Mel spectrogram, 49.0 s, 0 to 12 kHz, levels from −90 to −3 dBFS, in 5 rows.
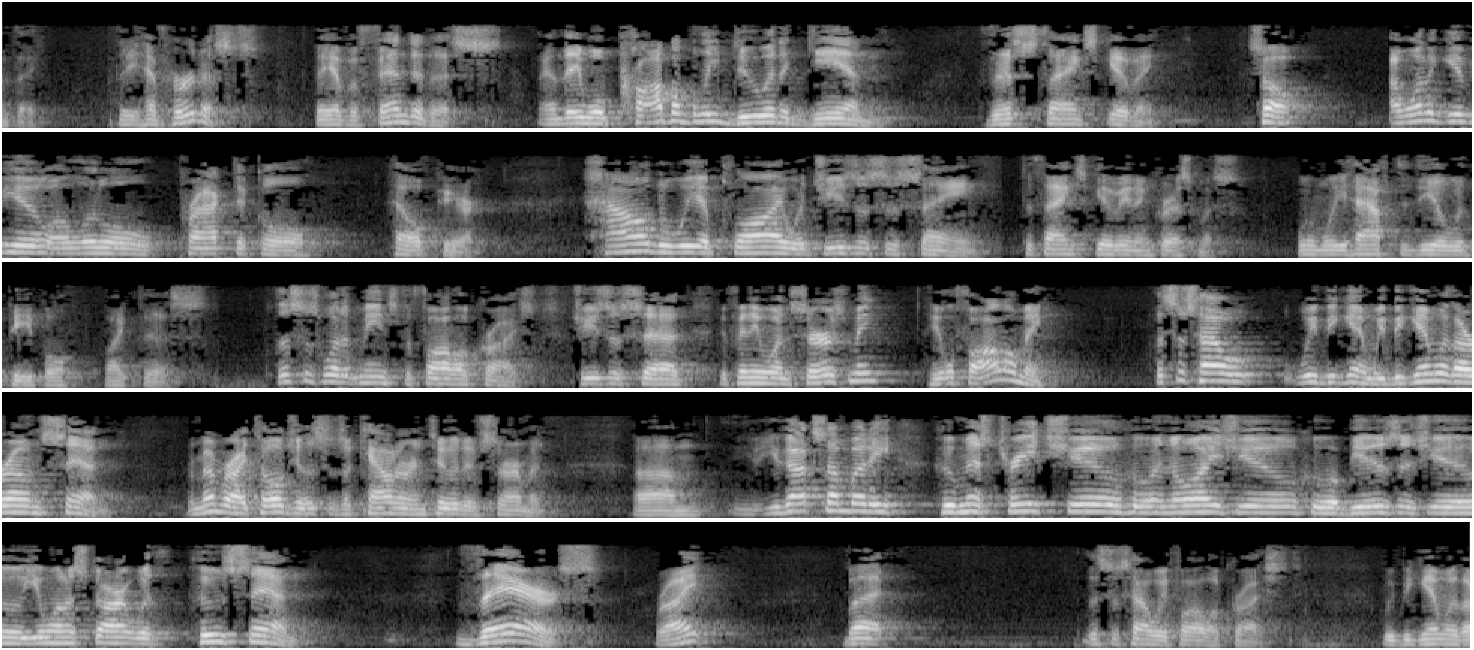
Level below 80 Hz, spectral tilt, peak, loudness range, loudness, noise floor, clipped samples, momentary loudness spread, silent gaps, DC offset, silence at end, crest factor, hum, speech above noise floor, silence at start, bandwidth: -60 dBFS; -5 dB/octave; 0 dBFS; 8 LU; -20 LUFS; -58 dBFS; under 0.1%; 14 LU; none; under 0.1%; 0 s; 22 dB; none; 37 dB; 0 s; 6.4 kHz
